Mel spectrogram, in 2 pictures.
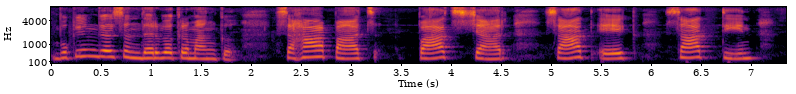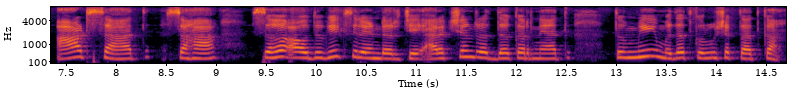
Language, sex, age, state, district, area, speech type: Marathi, female, 30-45, Maharashtra, Osmanabad, rural, read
